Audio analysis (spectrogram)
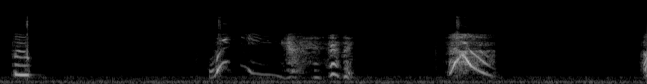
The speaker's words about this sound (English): Yeah. Like a gasping sound. That is yucky. That is yucky and creepy and weird.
